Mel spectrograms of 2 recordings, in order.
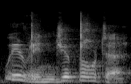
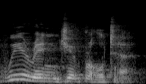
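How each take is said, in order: First: The opening is said as one contracted word. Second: The same.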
